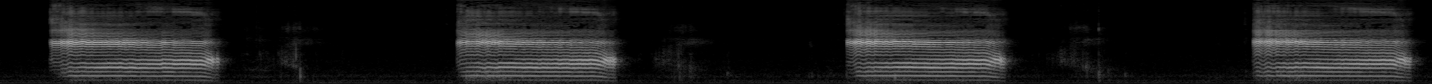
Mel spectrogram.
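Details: Sheep bleating in a long looped recording: four identical drawn-out, steady, nasal bleats of about one and a half seconds each, returning every four seconds with a slight downward bend at the end, and near silence between them.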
